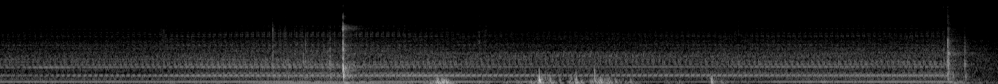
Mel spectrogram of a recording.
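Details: 2002 Cool Breeze 12-inch oscillating desk fan after 20 years of heavy use: steady whine over motor hum with a few handling knocks; motor bearings completely shot, causing loud squealing.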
